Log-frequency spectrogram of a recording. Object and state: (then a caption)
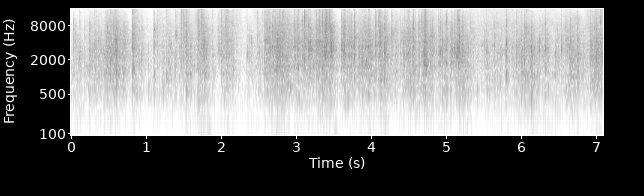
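Thin plastic carrier bag being crinkled. A flat hand and fingertips press, rub and crinkle the surface of a large, thin white printed plastic carrier bag with black lettering. The result is a steady, bright rustling crackle with dense small crinkles, no low end, and gentle swells in loudness throughout.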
